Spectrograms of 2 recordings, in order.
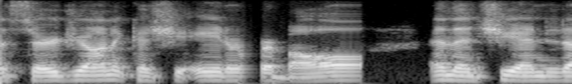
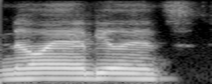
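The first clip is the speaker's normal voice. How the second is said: put-on drunk refusal; 5 semitones higher than usual. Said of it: "I'm like".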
